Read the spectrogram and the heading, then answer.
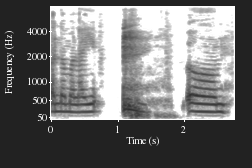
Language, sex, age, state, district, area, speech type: Nepali, female, 30-45, West Bengal, Darjeeling, rural, spontaneous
